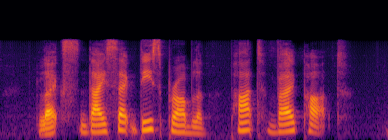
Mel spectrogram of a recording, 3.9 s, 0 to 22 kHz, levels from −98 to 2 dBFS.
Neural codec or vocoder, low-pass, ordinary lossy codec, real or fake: codec, 16 kHz, 0.5 kbps, X-Codec, WavLM features, trained on Multilingual LibriSpeech; none; none; fake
